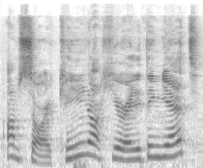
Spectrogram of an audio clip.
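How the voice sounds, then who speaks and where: Girl streaming a game, slangy casual reactions, super lively intonation, quiet music behind. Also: a little high, fairly quick. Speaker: game livestreamer. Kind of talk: casual gameplay commentary, reading dialogue aloud.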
